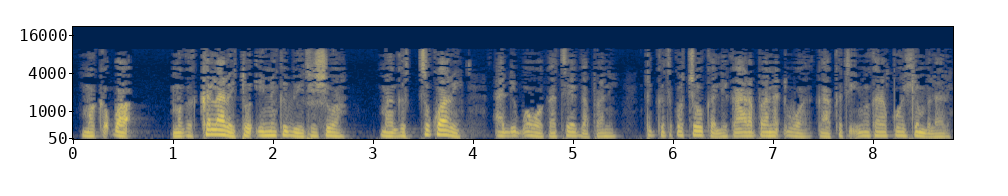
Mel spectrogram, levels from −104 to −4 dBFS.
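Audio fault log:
throughout: Vorbis compression. The speech sounds hissy and grainy, with roughened tones and softened consonant attacks, and nothing survives above 9.7 kHz. The likely cause is heavy lossy coding, consistent with a low bitrate of roughly 23 kbps: the encoder cuts the top band and quantises the remaining treble so coarsely that fine detail turns into noise-like fuzz. On a spectrogram there is a hard ceiling at 9.7 kHz, with blotchy, speckled texture beneath it instead of clean harmonics.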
